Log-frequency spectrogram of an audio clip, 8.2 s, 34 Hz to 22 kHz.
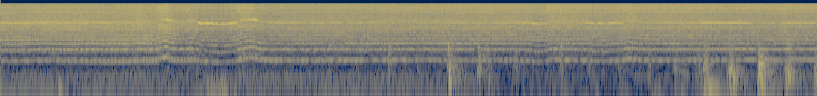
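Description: Parrot Bebop 2 quadcopter hovering close by, its four motors and propellers making a steady high-pitched whine whose pitch briefly dips and swells several times as it is brought down and holds position. A couple of short sharp knocks sit on top, about halfway and near the end.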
